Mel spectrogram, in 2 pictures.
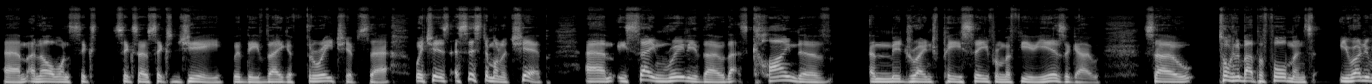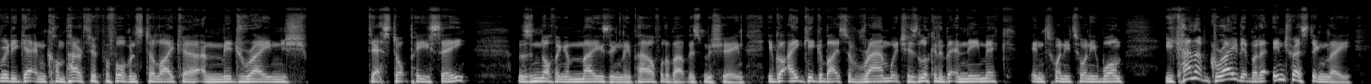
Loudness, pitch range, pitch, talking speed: -21 LUFS, 120-145 Hz, 130 Hz, 170 wpm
